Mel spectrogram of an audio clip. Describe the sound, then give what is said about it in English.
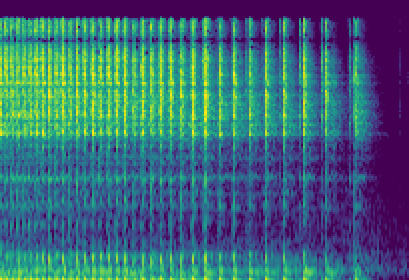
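A prize wheel spins with rapid, loud ticking that gradually slows, the clicks spreading further apart until the wheel stops after several seconds. “Yes, Darkest Nights, here's your wheel spin from last week.”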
